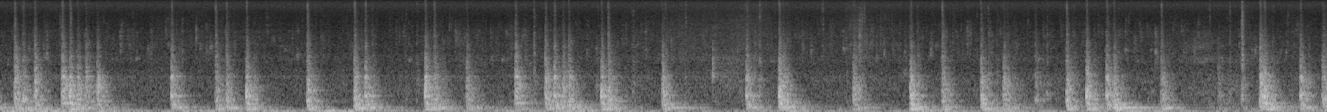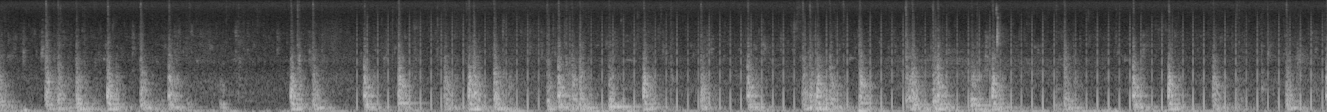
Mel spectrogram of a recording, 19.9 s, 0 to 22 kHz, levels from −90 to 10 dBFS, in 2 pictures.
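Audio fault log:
12.63–19.88 s, train of clicks: about a hundred regularly spaced clicks at 12.4 per second, well above the sound, likely interference from nearby equipment injecting pulses of much the same shape.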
